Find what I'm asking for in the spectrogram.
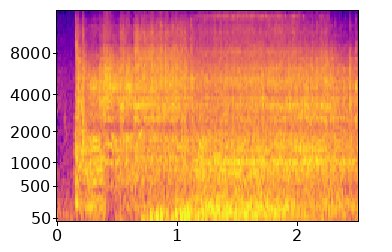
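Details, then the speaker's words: Model A hot rod coupe with a 2.3 L Ford four-cylinder and Duraspark II ignition, new ignition box fitted: catches on the crank with a rough burst, runs briefly, then sags and dies. Won't stay running. "The thing will fire and then once and then it quits. That's not good."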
